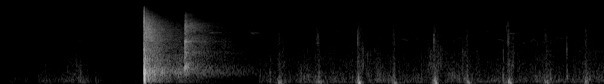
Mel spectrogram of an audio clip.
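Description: Traditions Mini Ironsides miniature black-powder cannon firing off its fuse about a second and a half in: one sharp, loud report with a second, fainter crack about half a second after it. Then light footsteps in grass, a step every few tenths of a second.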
